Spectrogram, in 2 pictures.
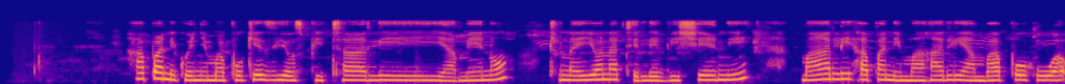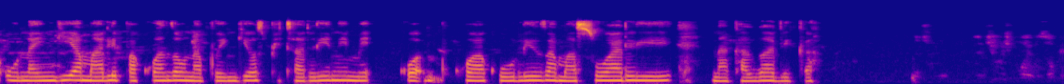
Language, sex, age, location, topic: Swahili, female, 25-35, Kisii, health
